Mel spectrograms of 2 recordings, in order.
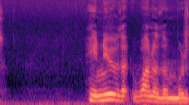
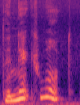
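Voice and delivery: higher puzzled bear voice; Pooh, puzzled; 11 semitones higher, slower than usual. A narrator's reading. Pooh asking Piglet what was meant, puzzled voice. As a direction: ask it baffled, pitched up. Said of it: "said Pooh to Piglet".

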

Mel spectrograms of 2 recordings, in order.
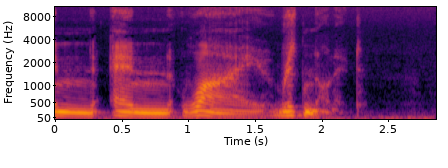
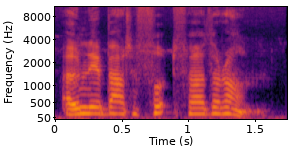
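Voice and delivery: usual speaking voice

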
